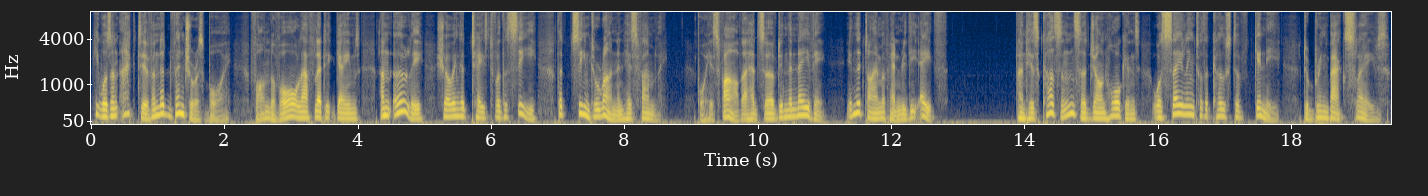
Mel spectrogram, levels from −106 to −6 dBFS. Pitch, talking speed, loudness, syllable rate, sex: 120 Hz, 180 wpm, -21 LUFS, 5.2 syllables/s, male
